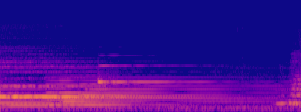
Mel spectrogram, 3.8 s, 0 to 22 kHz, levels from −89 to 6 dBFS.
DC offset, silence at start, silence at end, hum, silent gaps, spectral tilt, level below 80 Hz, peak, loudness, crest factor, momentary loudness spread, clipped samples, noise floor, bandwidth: under 0.1%; 0 s; 0 s; none; none; -9.5 dB/octave; -68 dBFS; -18 dBFS; -32 LUFS; 16 dB; 23 LU; under 0.1%; -57 dBFS; 4.6 kHz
